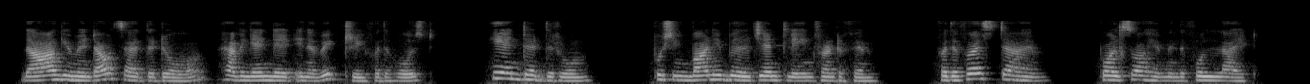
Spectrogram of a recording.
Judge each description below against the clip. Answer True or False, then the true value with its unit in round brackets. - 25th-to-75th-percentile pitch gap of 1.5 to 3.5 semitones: True (3.1 semitones)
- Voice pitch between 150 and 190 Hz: True (185 Hz)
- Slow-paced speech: False (165 wpm)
